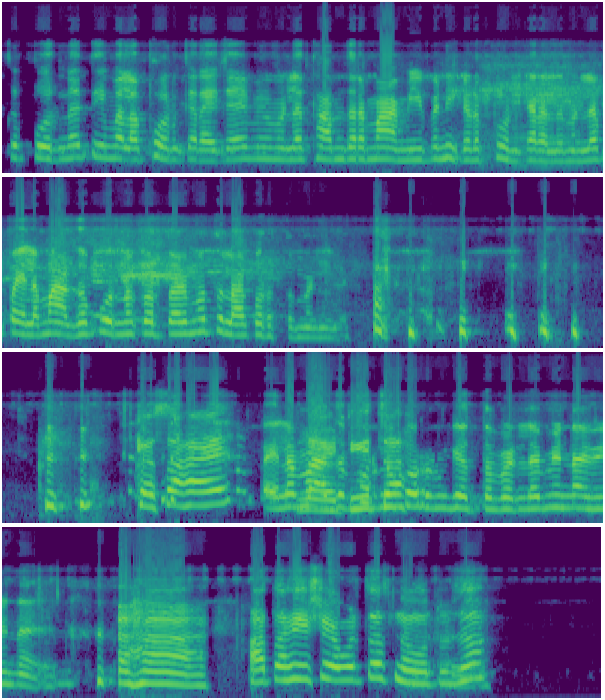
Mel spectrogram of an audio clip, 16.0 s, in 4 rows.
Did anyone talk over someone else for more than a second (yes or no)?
no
